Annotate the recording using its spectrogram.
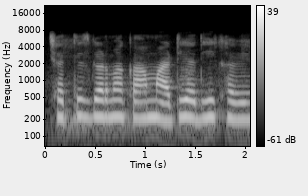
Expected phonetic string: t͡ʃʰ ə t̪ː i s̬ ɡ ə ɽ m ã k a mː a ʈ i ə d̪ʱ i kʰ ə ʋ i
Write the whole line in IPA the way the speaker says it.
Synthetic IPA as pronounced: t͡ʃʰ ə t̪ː i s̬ ɡ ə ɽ m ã k a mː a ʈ i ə d̪ʱ i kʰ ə ʋ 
